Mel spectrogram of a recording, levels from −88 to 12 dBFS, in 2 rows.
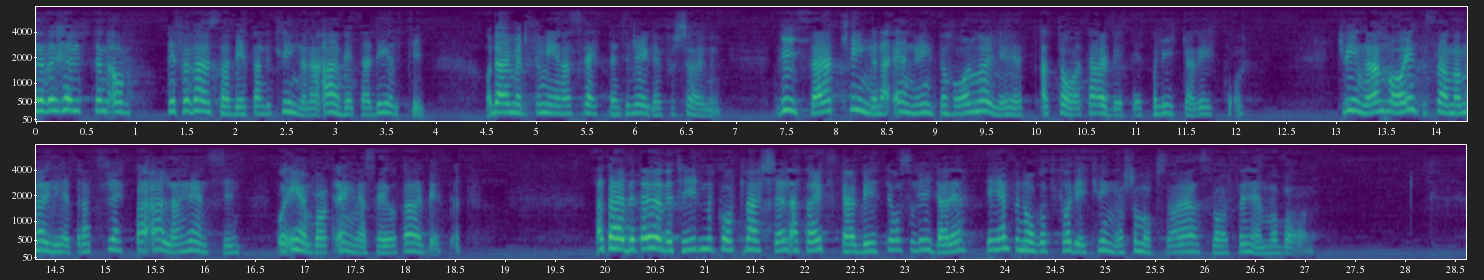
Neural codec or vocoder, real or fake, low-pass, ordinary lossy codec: codec, 44.1 kHz, 2.6 kbps, SNAC; fake; 7.2 kHz; MP3, 32 kbps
